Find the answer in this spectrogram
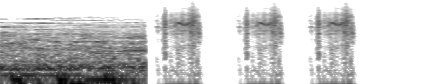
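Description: Background music and crowd noise that cut off abruptly about a second and a half in, followed by three short camera-shutter sounds, each cut off into dead silence.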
